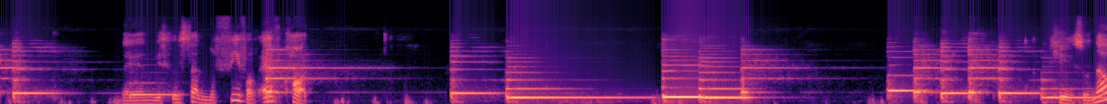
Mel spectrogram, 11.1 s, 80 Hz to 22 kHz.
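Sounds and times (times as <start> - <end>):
slow piano melody: 0.0 - 11.0.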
